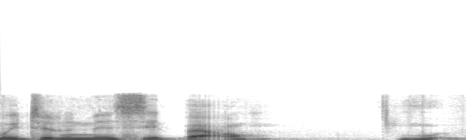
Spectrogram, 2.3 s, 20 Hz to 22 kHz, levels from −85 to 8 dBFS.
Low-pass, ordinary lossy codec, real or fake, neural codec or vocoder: 7.2 kHz; none; fake; codec, 16 kHz, 0.8 kbps, ZipCodec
